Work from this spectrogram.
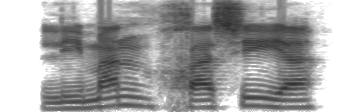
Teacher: یہاں پہ نون ساکن کی آواز کو ظاہر کر کے پڑھنا ہے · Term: نون ساکن کا اظہار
